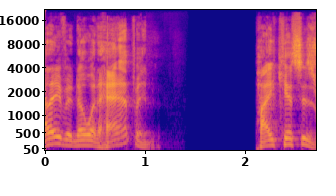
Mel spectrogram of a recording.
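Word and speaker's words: Pykess: Pykiss is right. Usually it's spelled P-Y-K-E-S-S.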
